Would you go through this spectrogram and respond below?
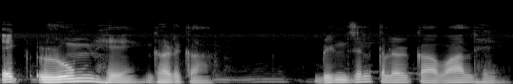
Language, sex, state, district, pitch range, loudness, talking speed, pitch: Hindi, male, Arunachal Pradesh, Lower Dibang Valley, 100-115 Hz, -17 LUFS, 115 wpm, 105 Hz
